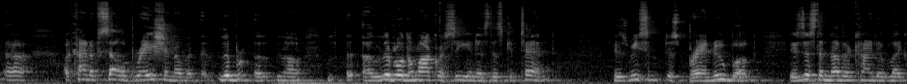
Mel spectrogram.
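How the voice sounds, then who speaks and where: A male university lecturer with a fairly high voice talks through a classroom lecture in a rambling, sardonic way, often restarting his sentences. The sound carries the echo of a roomy lecture hall. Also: slight background noise.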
